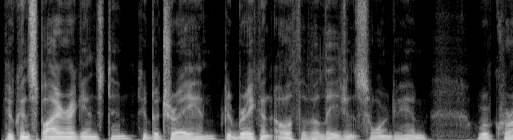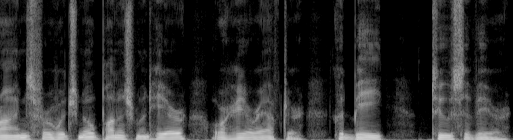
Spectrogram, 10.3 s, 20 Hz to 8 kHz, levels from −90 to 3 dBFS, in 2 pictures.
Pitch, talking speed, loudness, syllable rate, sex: 95 Hz, 170 wpm, -20 LUFS, 5.2 syllables/s, male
